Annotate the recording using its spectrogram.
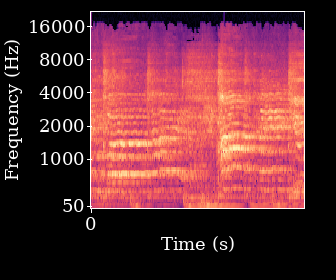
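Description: Gospel vocal group of male and female voices singing a cappella, holding sustained chords in close harmony, with a new chord coming in about two and a half seconds in.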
